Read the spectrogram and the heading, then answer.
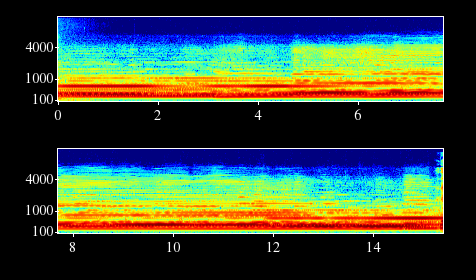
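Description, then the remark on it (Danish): Two church bells in the bell tower of Simeons Kirke hum and resonate beneath a slow saxophone melody, recorded through contact microphones on the bells, which amplify especially the notes A and E, their own fundamental tones. The tones are sustained and overlapping in a long, reverberant wash with no talking, steady in loudness throughout. “Klokkerne resonerer med saxofonens melodi, men forstærker især de to toner A og E, som er klokkernes egne grundtoner.”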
